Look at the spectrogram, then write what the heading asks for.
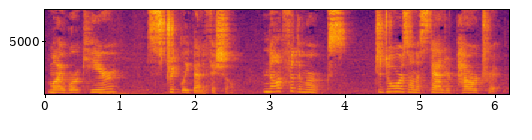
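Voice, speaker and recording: A woman playing an anxious lab scientist in a video game, chatty, hurried and self-justifying. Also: mid-range voice, lightly acted. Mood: defensive, reassuring. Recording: echoey room with background ambient noise.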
